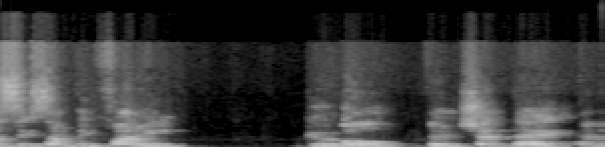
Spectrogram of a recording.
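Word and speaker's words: Vicente: if you want to see something funny, Google Vincente, and it's spelled Vincent, but it's pronounced Vincente in Spanish, Fox on Donald Trump and the border wall.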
